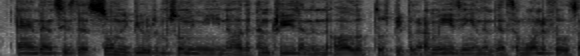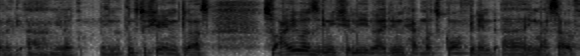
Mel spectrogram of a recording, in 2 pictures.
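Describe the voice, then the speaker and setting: With a Nepali accent, a man talks at a very fast pace in a fairly low pitch, keeping very even loudness and ordinary pitch variation over noticeable background noise. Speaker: economics professor. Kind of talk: interview. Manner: halting, many fillers and repetitions.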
